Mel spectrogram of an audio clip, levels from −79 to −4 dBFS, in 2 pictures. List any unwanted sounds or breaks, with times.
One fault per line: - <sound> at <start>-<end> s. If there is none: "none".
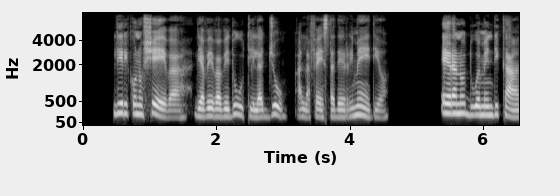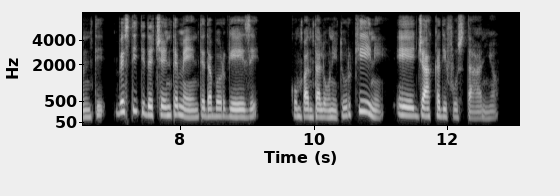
none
